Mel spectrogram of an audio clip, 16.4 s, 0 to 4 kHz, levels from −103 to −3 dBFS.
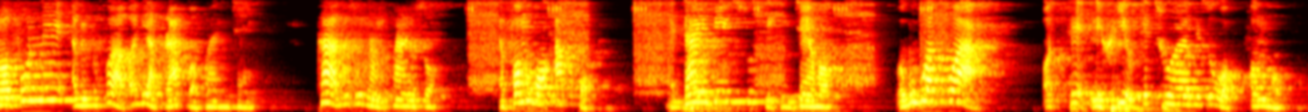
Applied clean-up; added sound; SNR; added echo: classical method WPE with log-MMSE.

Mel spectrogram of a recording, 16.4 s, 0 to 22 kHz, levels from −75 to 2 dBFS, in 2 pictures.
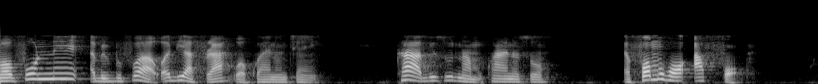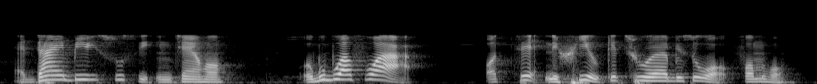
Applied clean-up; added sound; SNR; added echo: none; none; none; none.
